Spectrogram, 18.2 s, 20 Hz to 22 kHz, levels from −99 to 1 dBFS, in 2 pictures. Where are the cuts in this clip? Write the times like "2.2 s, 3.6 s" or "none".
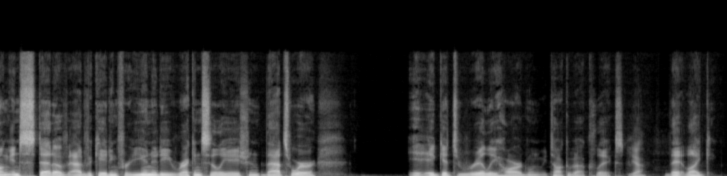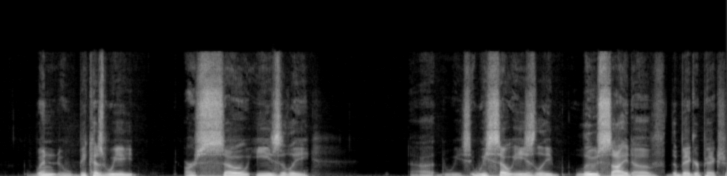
3.3 s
